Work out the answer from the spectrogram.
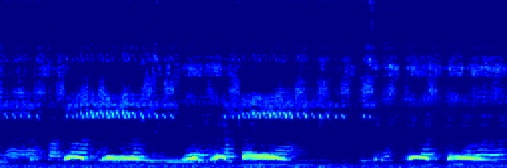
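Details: Spotted dove lure recording used to attract wild doves. Mid-pitched, arched cooing notes come in short bursts, a few doubled, with pauses between phrases. A steady high buzzing hum runs behind.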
